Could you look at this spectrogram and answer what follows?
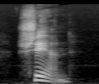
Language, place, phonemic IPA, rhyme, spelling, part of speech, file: Swedish, Gotland, /ɧøːn/, -øːn, skön, adjective / noun, Sv-skön.ogg
- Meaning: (adjective) 1. fair, beautiful 2. comfortable, pleasurable 3. easy-going, cool, funny (charming, usually in a laid-back way); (noun) liking, preference, arbitration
